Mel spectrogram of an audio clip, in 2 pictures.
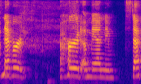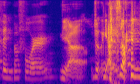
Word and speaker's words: Stefan: But Stefan's name is pronounced Stefan, not Stefan.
